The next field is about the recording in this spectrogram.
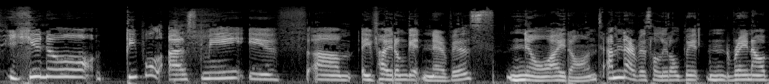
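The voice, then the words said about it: Heavy non-native English accent. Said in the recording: “I have a very heavy accent ... I have an accent ... I love your accent”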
